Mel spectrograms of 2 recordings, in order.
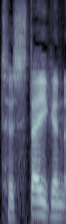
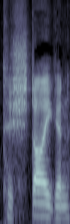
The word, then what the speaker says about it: ter Stegen: I'm actually reliably informed by friend Channy Sports that it's actually pronounced ter Stegen and not ter Steigen, as I was previously doing it.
